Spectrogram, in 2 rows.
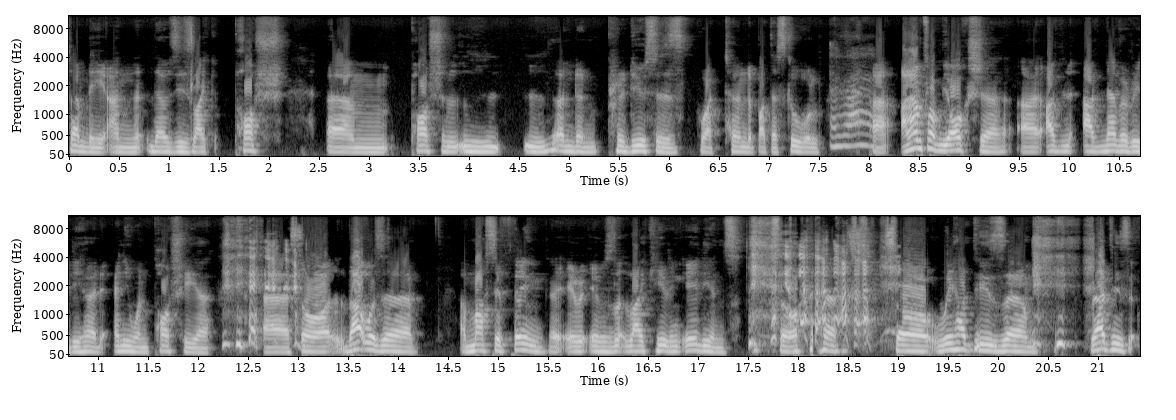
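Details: A 25-year-old male with stammering (stuttering) since childhood, beginning after an asthma attack in primary school; he experiences blocks and manages them with breathing techniques and pauses.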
